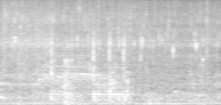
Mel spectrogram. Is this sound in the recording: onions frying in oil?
yes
